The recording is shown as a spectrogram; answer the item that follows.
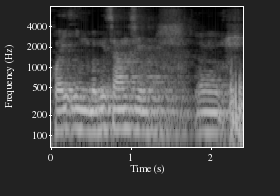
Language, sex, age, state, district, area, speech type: Manipuri, male, 30-45, Manipur, Kakching, rural, spontaneous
